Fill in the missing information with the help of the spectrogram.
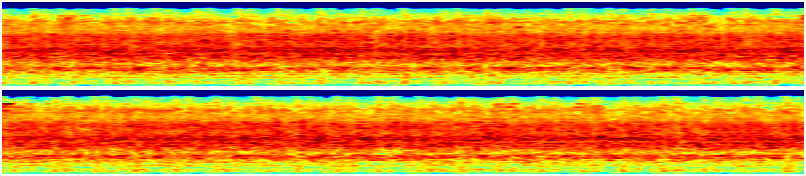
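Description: Sawmill running steadily while sawing a large hardwood log, a continuous loud machine drone with no breaks.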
